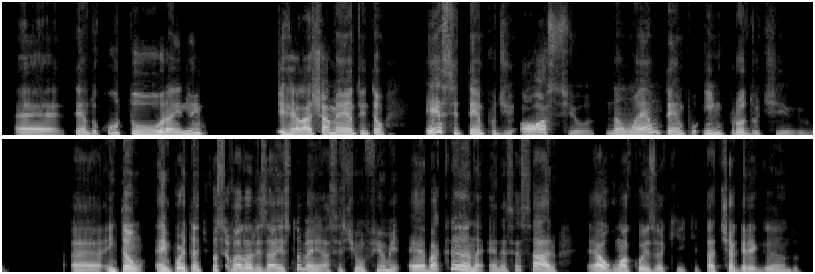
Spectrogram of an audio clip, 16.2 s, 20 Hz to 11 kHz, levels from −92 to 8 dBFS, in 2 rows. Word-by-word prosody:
eh, 110 -2 -1
tendo 130 -2 -3
cultura, 200 - +1
indo 205 - 0 0.7
e 170 - +3
relaxamento. 175 +4 +3
Então 180 +5 0 0.4
esse 335 -1 +3
tempo 165 -4 -1
de 130 +4 -14
ócio 145 - -1
não 175 +4 -2
é 210 +8 +3
um 305 +1 -1
tempo 185 - -3
improdutivo. 135 - -5 0.7
Eh, 120 -2 -1
então 180 +6 +4
é 165 - +3
importante 210 +6 +2
você 285 -2 -3
valorizar 220 -2 +2
isso 210 -1 -5
também. 300 - -1
Assistir 150 +8 -10
um 170 - -3
filme 225 - -5
é 140 +1 +3
bacana. 290 - +2
É 125 - -7
necessário. 220 - +1 0.3
É - - -6
alguma 215 0 +4
coisa 160 -3 -2
aqui 140 0 -15
que - - -33
está 135 - -1
te 135 - -11
agregando. 120 -8 -3
170 Hz, 145 wpm, -24 LUFS, 135-215 Hz, 0.7 s, então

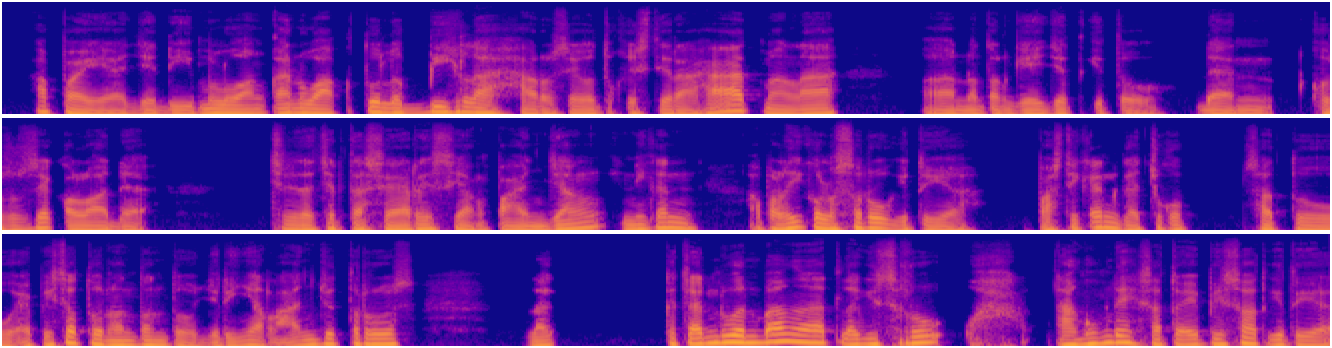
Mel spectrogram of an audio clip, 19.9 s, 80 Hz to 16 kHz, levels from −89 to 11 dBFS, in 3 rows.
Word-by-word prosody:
apa 140 -8 0
ya, 85 -2 0
jadi 90 +1 -3
meluangkan 105 +1 +1
waktu 115 +4 +1
lebih 130 +5 +1
lah 115 -4 +3
harusnya 95 +1 -3
untuk 90 - -9
istirahat, 95 - 0
malah 100 +1 0 0.5
e - - -4
nonton 90 +1 -3
gadget 95 +1 -3
gitu. 80 -2 -8 0.2
Dan 90 -1 -2 0.2
khususnya 95 +7 -2
kalau 95 0 +1
ada 85 0 -4 0.7
cerita-cerita 100 -1 -1
series 95 +3 0
yang 95 -4 -1
panjang, 95 +9 +1 0.2
ini 105 - +2
kan, 135 +2 +1 0.3
apalagi 125 +6 +2
kalau 130 -5 +4
seru 135 +4 +3
gitu 100 -1 -4
ya, 85 -3 -4 0.2
pasti 95 +5 -3
kan 145 +5 0
enggak 95 -1 -2
cukup 105 -1 -3 0.2
1 95 -2 -2
episode 115 - +1
tuh 130 - +3
nonton 110 0 +2
tuh, 90 -4 -2
jadinya 95 +7 -2
lanjut 115 - 0
terus, 135 -1 +2 0.5
lag 105 +1 -1 0.5
kecanduan 160 +6 +6
banget, 180 -3 +6
lagi 130 +1 +3
seru, 165 +3 +1
wah 130 -4 -11 0.2
tanggung 125 +5 +4
deh 175 -2 +4
1 125 -1 -1
episode 130 +3 +1
gitu 110 -3 -1
105 Hz, 160 wpm, -22 LUFS, 95-130 Hz, 0.7 s, kecanduan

